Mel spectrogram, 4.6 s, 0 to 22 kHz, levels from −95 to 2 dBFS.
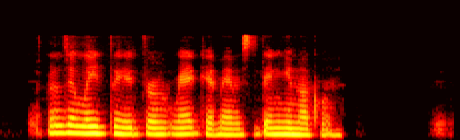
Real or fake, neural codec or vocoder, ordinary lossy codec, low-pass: fake; codec, 16 kHz, 0.5 kbps, FunCodec, trained on LibriTTS, 25 frames a second; none; none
